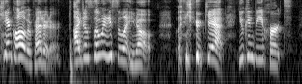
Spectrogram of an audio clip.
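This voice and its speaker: A woman's raised, projected voice with a bright, sharp tone, an animated tone, lively intonation and a moderate pace. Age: 20s. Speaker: streamer reacting to online drama. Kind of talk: casual commentary.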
